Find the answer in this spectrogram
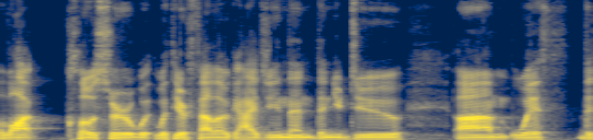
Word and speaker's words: gaijin: You corrected me a bit ago about the pronunciation. Gaijin.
